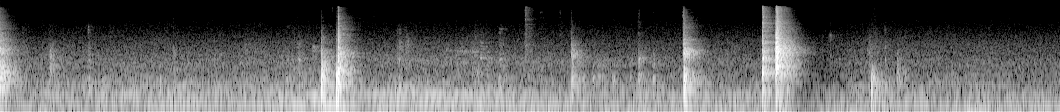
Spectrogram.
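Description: Sharp clacks of fabric-cutting tools, a rotary cutter and scissors, being handled and set down against a glass cutting board and metal ruler: one at the start, a pair about three seconds in, and the loudest few around seven to eight seconds, over a faint low hum.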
